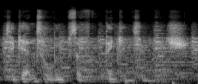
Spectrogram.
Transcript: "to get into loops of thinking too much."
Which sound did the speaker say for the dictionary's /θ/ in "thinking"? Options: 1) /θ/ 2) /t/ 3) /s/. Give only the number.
1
